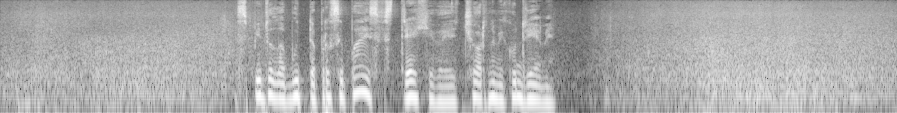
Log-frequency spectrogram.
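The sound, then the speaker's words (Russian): Stormy waves of a raging lake outside castle walls roar as a steady, broad wash of rushing water, with fish beating against the walls and a voice briefly speaking over it in the middle before the churning surge carries on alone. “Озеро бушует, рыба бьется о стены.”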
